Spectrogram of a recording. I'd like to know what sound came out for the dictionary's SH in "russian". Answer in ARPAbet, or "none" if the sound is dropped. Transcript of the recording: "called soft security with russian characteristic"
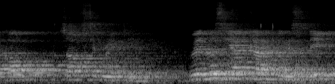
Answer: S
